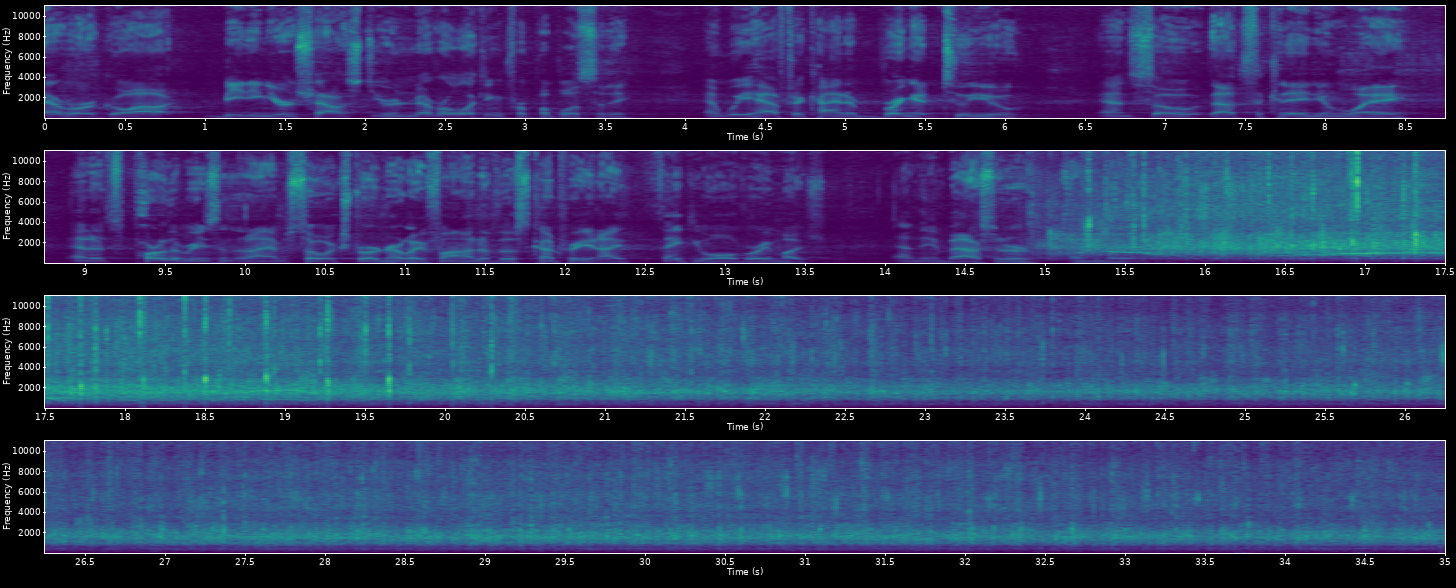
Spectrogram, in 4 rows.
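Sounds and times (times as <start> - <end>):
audience applauding: 14.9 - 35.0.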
